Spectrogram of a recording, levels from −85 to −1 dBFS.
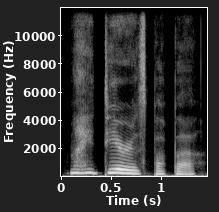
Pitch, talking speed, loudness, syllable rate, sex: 220 Hz, 125 wpm, -17 LUFS, 5.1 syllables/s, female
